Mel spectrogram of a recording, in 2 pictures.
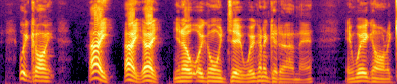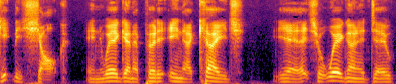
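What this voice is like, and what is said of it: Poor put-on Australian accent. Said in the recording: “that's not how do you, Australian accent”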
